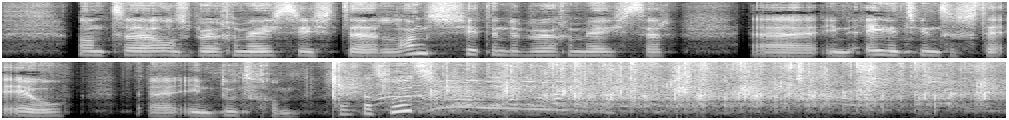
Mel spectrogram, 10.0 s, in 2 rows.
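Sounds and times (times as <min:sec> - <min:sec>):
speech: 0:00.4 - 0:07.4
council audience applause in Doetinchem: 0:06.8 - 0:10.0.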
